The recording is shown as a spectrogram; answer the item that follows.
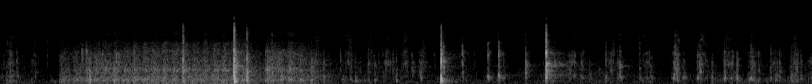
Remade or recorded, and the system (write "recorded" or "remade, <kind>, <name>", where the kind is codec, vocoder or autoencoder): recorded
